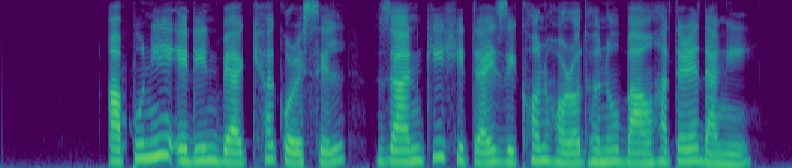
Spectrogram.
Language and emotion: Assamese, neutral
